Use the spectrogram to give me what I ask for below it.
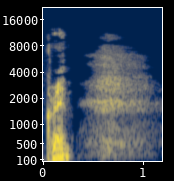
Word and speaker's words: Kreme: And it's the original glazed I buy when I go there, if I do go to Krispy Kreme, or cream, but I think it's pronounced creme.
